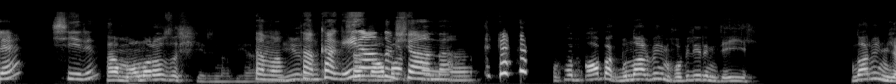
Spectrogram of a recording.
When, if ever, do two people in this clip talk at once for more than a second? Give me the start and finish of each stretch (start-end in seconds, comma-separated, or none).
2.5-4.6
